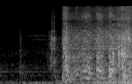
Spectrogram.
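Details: 2013 BMW X5 3.0 xDrive with a hard-start ground fault, started with an extra ground from the booster directly to the engine and charging around 15 V. A short crank catches almost immediately into an even idle. Without the extra ground it goes dead again.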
